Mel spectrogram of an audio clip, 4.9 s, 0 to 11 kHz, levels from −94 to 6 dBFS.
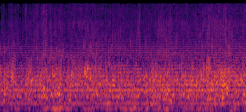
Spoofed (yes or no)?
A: yes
